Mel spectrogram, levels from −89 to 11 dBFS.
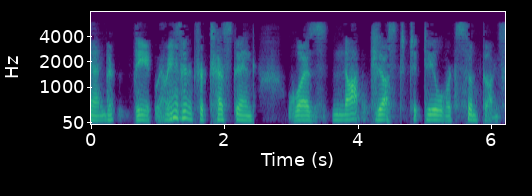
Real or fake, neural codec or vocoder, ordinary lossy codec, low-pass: fake; codec, 16 kHz, 0.5 kbps, FreqCodec, larger model; MP3, 24 kbps; 7.2 kHz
